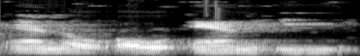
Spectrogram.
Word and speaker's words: Noone: Noone was also mentioned in these writings, and for the benefit of the listening audience and reading public again, Noone is definitely spelled N-O-O-N-E and pronounced Noone.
